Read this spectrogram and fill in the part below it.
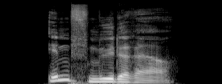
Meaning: inflection of impfmüde: 1. strong/mixed nominative masculine singular comparative degree 2. strong genitive/dative feminine singular comparative degree 3. strong genitive plural comparative degree
- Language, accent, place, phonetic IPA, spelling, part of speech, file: German, Germany, Berlin, [ˈɪmp͡fˌmyːdəʁɐ], impfmüderer, adjective, De-impfmüderer.ogg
